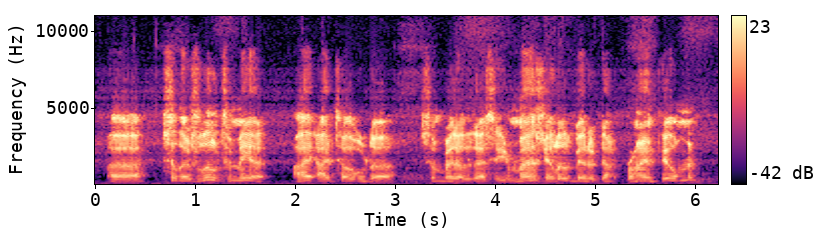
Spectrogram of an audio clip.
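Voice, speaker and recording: With noticeable background noise, a man with an American accent speaks at a very fast pace. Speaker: wrestling commentator. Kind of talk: interview answer.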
